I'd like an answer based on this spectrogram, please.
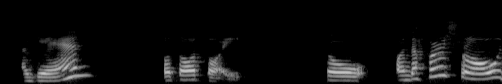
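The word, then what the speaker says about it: おととい: So for the day, when you say the day before yesterday, in Japanese, it's ototoi. Again, ototoi.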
